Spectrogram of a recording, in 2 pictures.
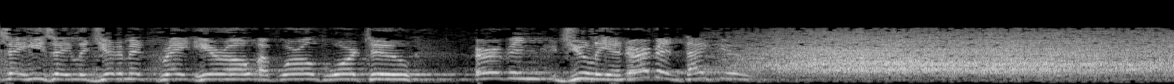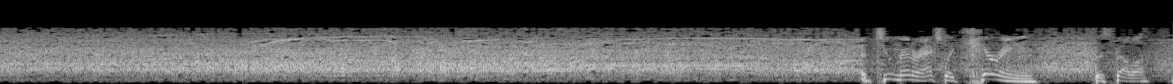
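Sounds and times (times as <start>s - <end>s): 
speech: 0.0s - 7.9s, 20.4s - 23.4s
rally crowd cheering: 7.0s - 23.4s.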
